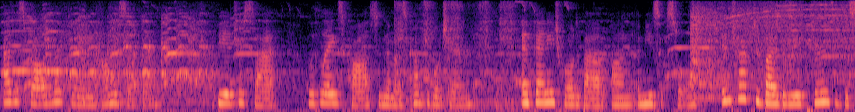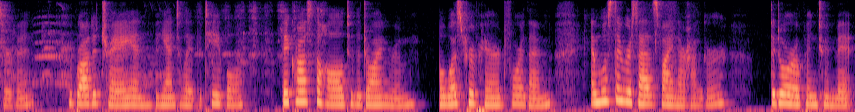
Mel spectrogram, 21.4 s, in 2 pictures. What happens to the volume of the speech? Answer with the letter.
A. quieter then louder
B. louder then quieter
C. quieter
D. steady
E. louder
E.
